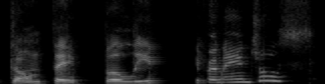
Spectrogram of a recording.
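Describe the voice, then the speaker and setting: A man's voice: high voice, huge pitch swings, measured pace, a bit bright, exaggerated voice. A man playing an innocent, centuries-old guardian angel with a quaint, earnest manner in a live radio play reading. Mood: guileless.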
